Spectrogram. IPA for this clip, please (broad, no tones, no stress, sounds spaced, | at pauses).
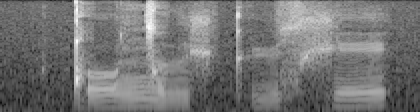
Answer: ǃ o ŋ͡ǀ ɯ ʃ kʼ y s ʃ e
